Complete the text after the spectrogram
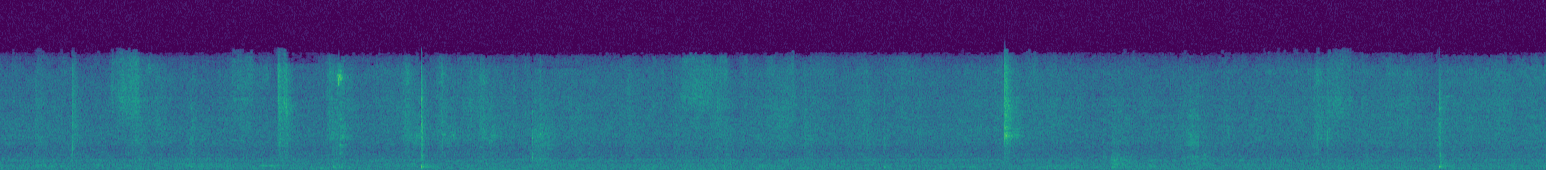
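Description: Wooden chess pieces knock on a wooden board.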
